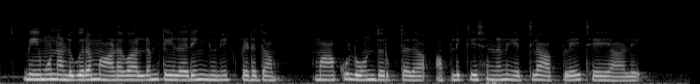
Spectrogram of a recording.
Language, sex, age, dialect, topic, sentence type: Telugu, female, 18-24, Telangana, banking, question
